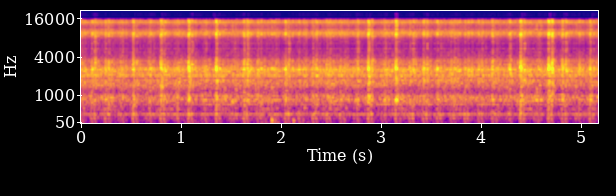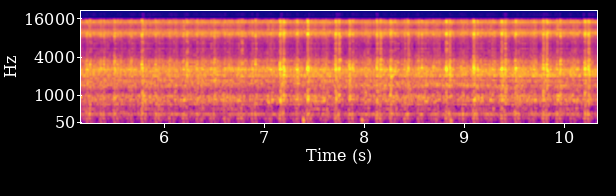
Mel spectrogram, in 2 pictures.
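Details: 1942 John Deere Unstyled A conversion, engine formerly stuck, on its first start after new spark plug wires (GoPro in waterproof case): slow, even two-cylinder putt at steady idle, firing regularly, no knocks or misses; sound engine.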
